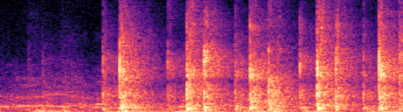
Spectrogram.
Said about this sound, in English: Your rolling shuffles were a great deal off in the opening number.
